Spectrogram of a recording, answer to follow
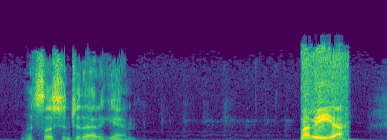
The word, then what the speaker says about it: Maria: Maria. Let's listen to that again. Maria. You notice the R has a rolled sound. It's almost like a D.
